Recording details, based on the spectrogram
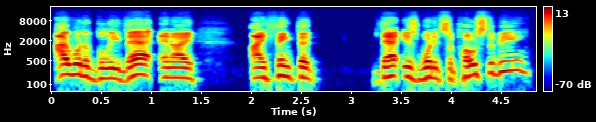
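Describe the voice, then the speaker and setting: A man's voice: a little high, lively intonation, normal speed, sharp tone, no room sound, clean studio sound. A man hosting a casual sports talk show, thinking aloud and often restarting his sentences. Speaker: sports podcast host.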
